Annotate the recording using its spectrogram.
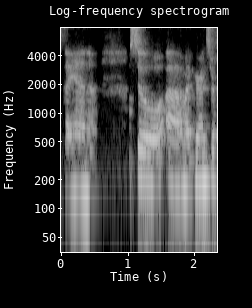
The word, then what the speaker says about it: Guyana: Tell me about you grew up in Guyana.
